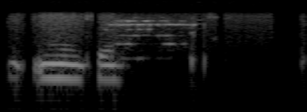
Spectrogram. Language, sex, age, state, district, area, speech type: Nepali, female, 45-60, West Bengal, Darjeeling, rural, conversation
